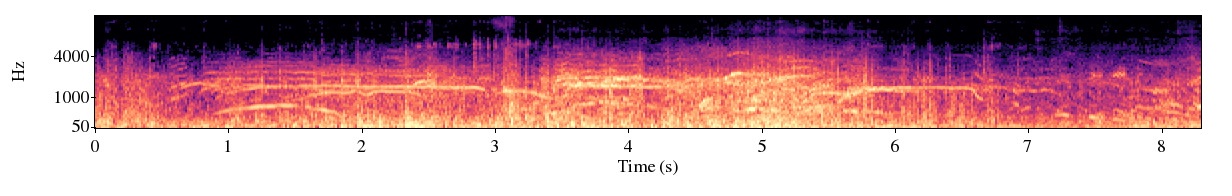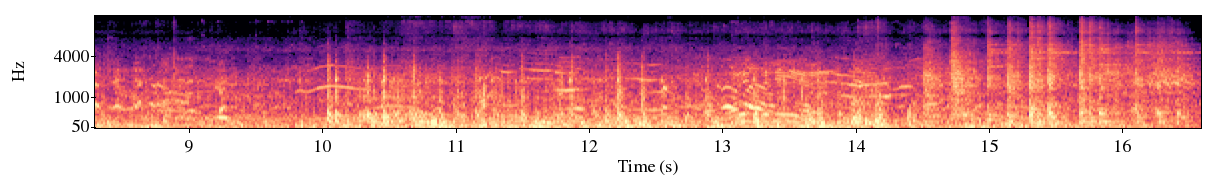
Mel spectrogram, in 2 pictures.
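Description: Riders scream and shout with excitement around the car.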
